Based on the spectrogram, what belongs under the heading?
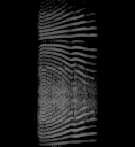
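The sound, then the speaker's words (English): A single fake fart sound effect, a loud buzzy tone lasting under a second with a slight upward bend in pitch, standing alone with no talking around it. “All right, well, he thought that was a real fart.”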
